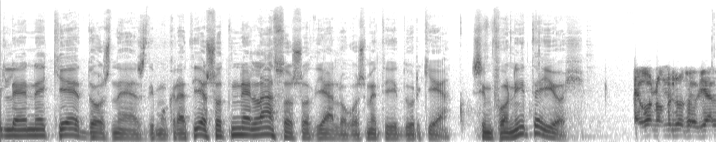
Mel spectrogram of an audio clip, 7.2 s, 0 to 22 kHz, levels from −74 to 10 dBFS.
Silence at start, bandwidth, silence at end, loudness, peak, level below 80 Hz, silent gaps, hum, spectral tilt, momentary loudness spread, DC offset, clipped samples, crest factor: 0 s; 18 kHz; 0 s; -17 LUFS; 0 dBFS; -38 dBFS; none; none; -5 dB/octave; 7 LU; under 0.1%; under 0.1%; 16 dB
